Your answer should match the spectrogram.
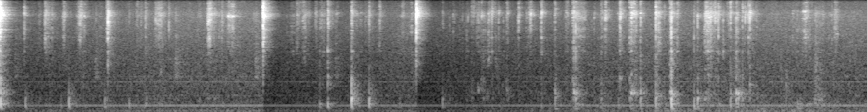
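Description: Scattered light metallic clicks and taps as the Rolleiflex Automat's shutter release button and the metal body part around it are handled and worked, the release stem freshly wiped of sticky old oil. The sharpest click comes right at the start.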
